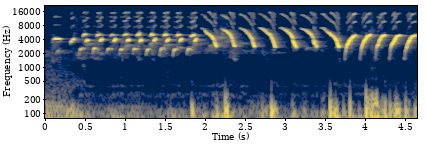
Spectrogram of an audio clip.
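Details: Canary in cengkok singing style, used to stir up other canaries: a fast double-note trill for two seconds, then loud rising whistled sweeps repeated about twice per second.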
